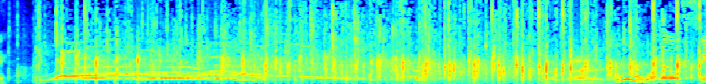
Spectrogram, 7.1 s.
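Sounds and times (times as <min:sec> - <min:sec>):
audience applause at the Hall at Patriot Place: 0:00.0 - 0:07.0.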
